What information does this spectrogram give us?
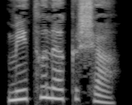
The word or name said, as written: ಮಿಥುನಕ್ರ್ಷ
